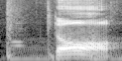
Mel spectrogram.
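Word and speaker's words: どう: unaccented, all these ones except for do, of course, which is accented on the first syllable, and so on the do.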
